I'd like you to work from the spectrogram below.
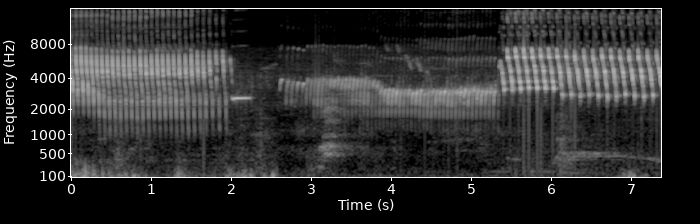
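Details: Male canary in courtship excitement, singing to bring a female into mating posture: a rapid high rattling trill, a brief pause, then a drawn-out buzzy tour sliding lower, before a bright fast trill returns.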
